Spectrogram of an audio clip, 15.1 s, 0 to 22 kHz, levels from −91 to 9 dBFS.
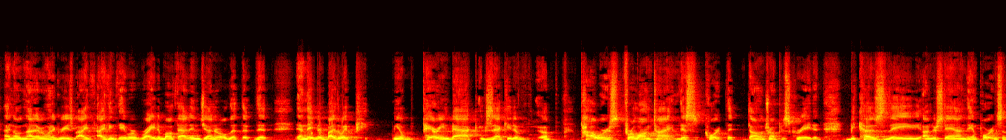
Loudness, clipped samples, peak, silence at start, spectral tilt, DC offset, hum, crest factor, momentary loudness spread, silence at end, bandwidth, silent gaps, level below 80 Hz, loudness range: -17 LUFS; under 0.1%; -6 dBFS; 0.05 s; -5 dB/octave; under 0.1%; none; 12 dB; 6 LU; 0 s; 14 kHz; none; -48 dBFS; 2 LU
